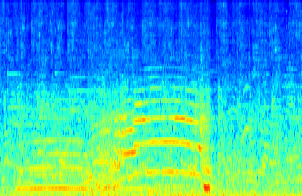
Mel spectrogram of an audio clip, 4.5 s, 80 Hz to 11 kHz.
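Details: Holstein Friesian dairy cow giving 40 litres of milk, being milked at Aronkhola cattle market; long steady moo that rises into a wavering bellow near the end, over constant background hum and faint voices.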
